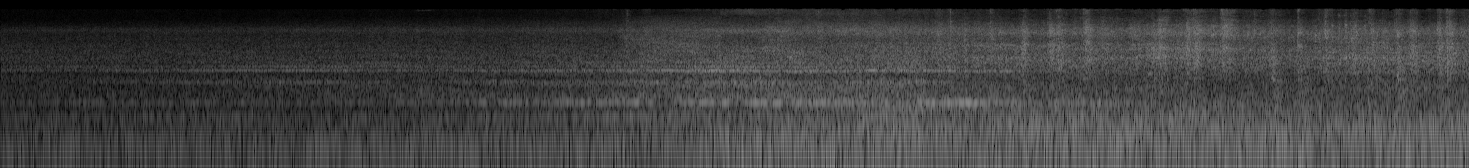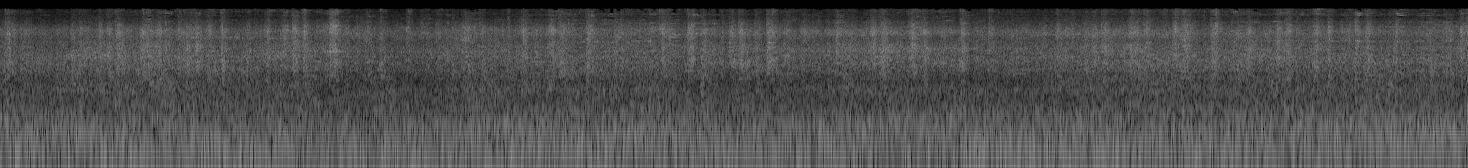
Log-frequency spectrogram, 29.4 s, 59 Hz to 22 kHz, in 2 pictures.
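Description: E.412 electric locomotive hauling a freight train, approaching with a steady whine of several tones that grows louder and passes close about six seconds in. The freight wagons then roll by with a continuous rumble and the clickety-clack of wheels over the rail joints.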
